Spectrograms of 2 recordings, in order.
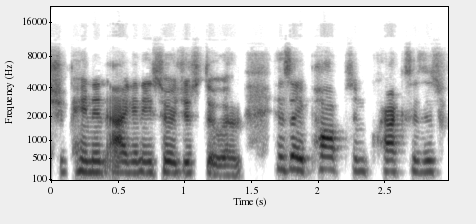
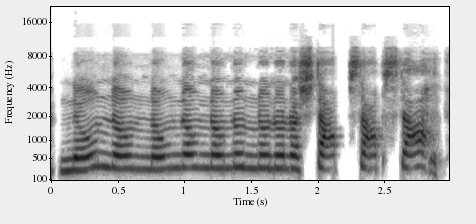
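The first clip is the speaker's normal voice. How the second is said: higher, frantic begging; terrified higher no and stop in a rush; panicked pleading; 4 semitones higher, slower than usual. Acted. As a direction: beg desperately for it to stop.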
